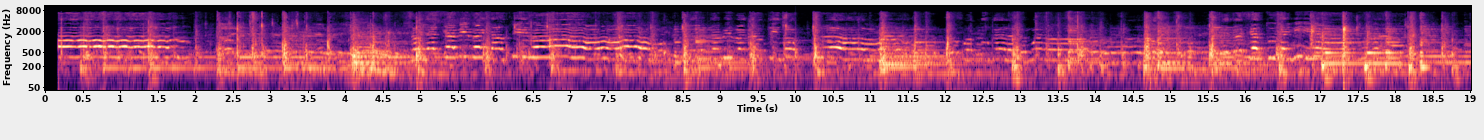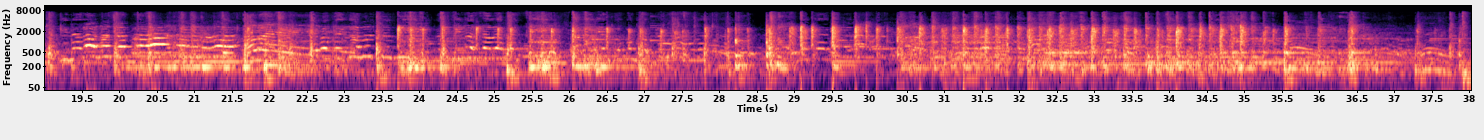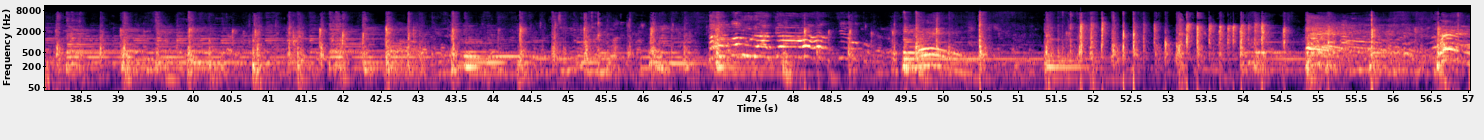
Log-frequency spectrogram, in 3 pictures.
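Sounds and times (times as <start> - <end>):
person singing: 0.2 - 33.2
acoustic guitar: 0.2 - 57.0
rhythmic hand-clapping: 0.2 - 57.0.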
